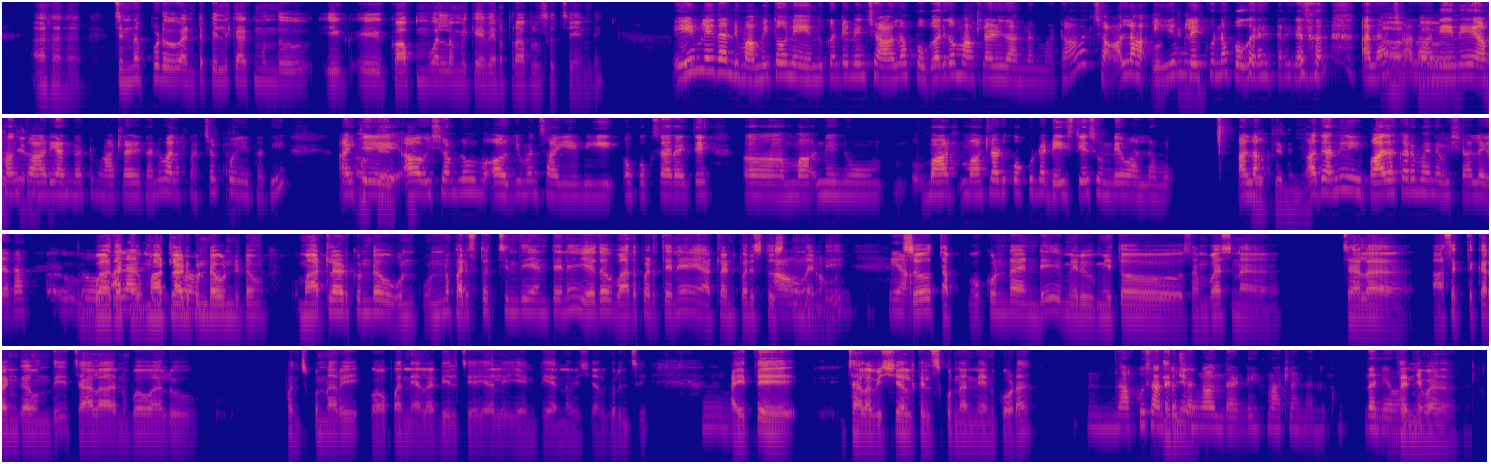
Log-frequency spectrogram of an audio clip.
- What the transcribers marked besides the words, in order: in English: "ప్రాబ్లమ్స్"; tapping; in English: "మమ్మీతోనే"; chuckle; in English: "ఆర్గ్యుమెంట్స్"; in English: "డేస్ డేస్"; lip smack; sniff; in English: "సో"; in English: "సో"; in English: "డీల్"; other background noise
- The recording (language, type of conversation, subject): Telugu, podcast, మనసులో మొదటగా కలిగే కోపాన్ని మీరు ఎలా నియంత్రిస్తారు?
